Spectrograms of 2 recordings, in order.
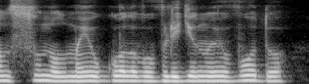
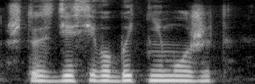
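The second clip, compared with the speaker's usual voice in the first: plain reading voice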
